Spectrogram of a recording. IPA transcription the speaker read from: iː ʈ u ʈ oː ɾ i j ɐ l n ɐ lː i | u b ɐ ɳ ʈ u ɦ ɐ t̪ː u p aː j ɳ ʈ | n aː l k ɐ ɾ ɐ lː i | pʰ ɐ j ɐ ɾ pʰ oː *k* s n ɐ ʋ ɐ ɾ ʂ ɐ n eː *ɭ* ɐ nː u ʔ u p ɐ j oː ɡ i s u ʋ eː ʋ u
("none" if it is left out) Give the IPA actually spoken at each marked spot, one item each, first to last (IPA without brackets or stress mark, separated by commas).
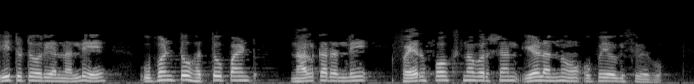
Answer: k, ɭ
